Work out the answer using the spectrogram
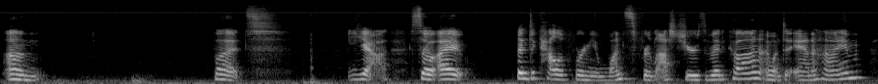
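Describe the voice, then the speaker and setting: A shy, quiet young woman with an American accent, chatting casually on a livestream from her dorm room, reading viewer comments aloud with lots of ums and little laughs. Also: a little high, takes it slowly, long pauses. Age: young adult. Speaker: livestream host.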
